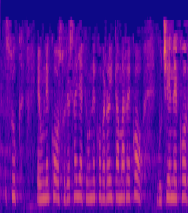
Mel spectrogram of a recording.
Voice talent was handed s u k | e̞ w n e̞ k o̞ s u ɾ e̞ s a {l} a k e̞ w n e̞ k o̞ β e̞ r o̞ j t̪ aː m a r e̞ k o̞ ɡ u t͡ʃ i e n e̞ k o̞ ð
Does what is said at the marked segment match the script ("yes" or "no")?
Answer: no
